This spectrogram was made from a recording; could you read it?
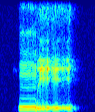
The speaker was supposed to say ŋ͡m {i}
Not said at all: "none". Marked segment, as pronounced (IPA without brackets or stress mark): ḭ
